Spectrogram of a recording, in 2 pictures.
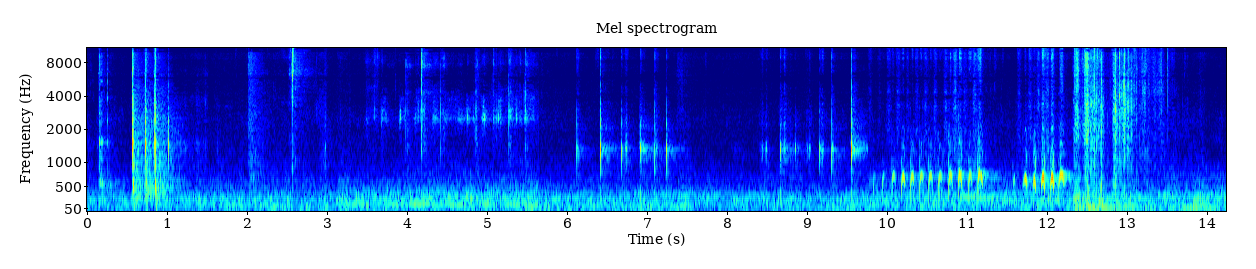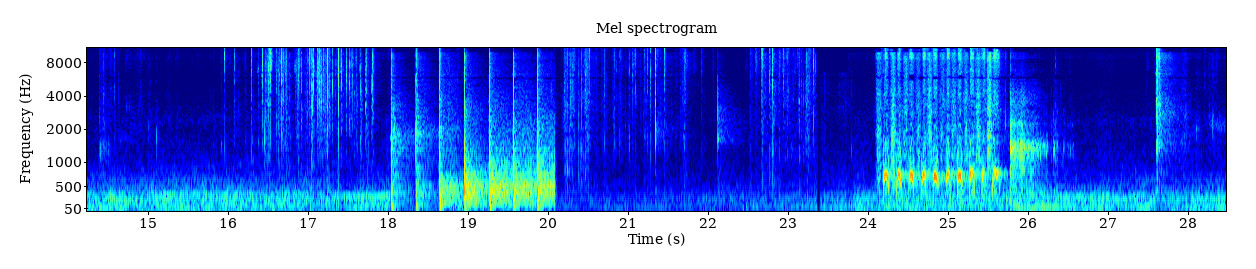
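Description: Small clicks and taps of tweezers and plastic makeup compacts being handled, with several louder noisy stretches a second or two long.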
